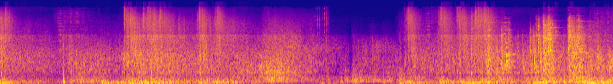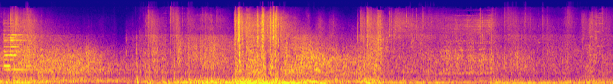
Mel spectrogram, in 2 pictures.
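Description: Naval guns fire in the World of Warships video game, a dense run of booming salvos and cracking shots stacked over a steady rumbling background, loud and continuous throughout.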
